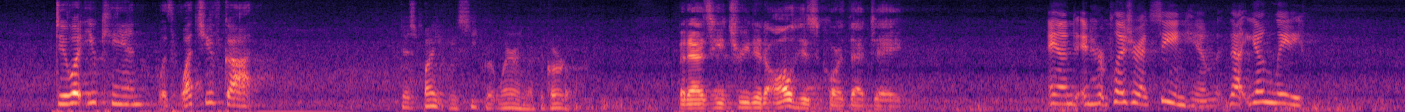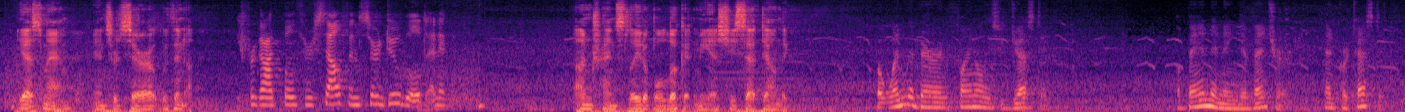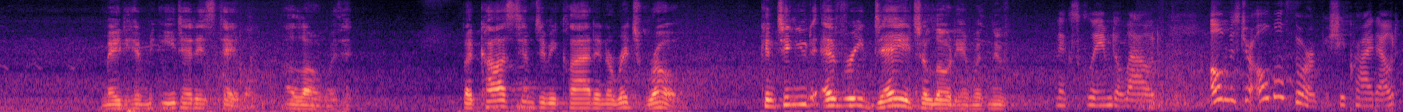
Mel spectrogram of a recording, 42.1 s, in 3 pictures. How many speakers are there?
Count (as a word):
five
